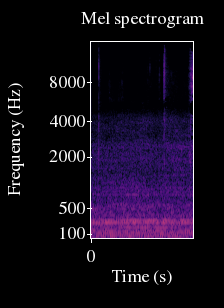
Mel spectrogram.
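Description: Heart chakra Tibetan singing bowl track sounding as a steady drone, several tones held evenly over a low hum, with two faint clicks.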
